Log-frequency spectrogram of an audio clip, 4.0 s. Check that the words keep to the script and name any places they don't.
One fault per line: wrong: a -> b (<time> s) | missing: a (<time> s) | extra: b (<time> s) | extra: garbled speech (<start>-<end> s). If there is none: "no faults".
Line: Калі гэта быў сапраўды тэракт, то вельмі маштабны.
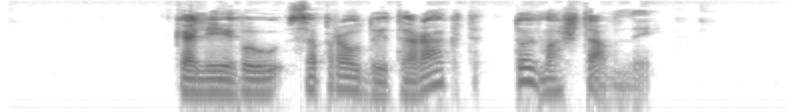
missing: гэта (1.1 s)
missing: вельмі (2.7 s)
